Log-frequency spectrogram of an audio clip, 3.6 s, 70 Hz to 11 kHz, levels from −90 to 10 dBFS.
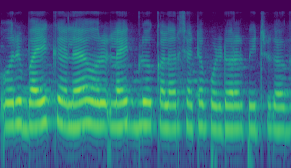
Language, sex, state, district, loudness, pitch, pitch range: Tamil, female, Tamil Nadu, Kanyakumari, -14 LUFS, 245 Hz, 230-250 Hz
